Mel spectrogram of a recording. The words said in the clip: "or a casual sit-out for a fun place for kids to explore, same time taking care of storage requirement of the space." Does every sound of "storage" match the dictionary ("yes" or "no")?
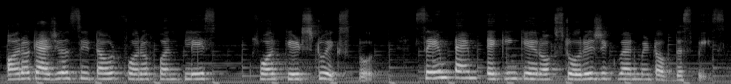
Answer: yes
